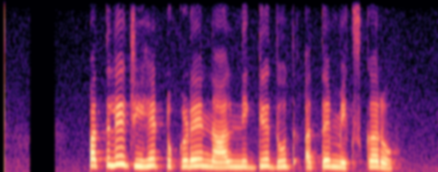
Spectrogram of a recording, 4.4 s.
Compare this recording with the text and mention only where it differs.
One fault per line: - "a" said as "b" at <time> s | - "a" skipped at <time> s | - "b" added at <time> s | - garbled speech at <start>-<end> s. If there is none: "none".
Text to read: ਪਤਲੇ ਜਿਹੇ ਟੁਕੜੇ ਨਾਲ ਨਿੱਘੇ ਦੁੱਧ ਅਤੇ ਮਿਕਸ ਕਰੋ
none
